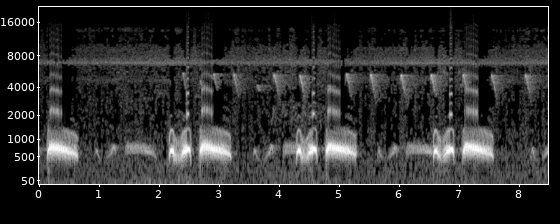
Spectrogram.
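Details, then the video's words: Spotted dove calling as a lure for doves: loud phrases of two brief coos and a long coo, with softer answering coos between and many thin descending chirps of small birds, under a steady high whine. "Bunyi pikat burung tekukur"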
